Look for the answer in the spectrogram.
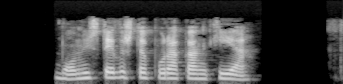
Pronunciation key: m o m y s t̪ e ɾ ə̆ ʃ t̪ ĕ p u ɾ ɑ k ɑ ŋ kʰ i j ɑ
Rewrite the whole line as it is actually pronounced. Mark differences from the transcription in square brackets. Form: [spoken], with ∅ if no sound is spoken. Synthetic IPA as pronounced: m o m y s t̪ e [l] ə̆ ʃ t̪ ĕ p u ɾ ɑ k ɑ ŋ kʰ i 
